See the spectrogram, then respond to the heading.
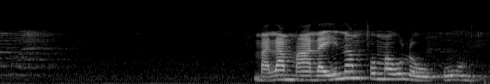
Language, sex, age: Tsonga, female, 20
